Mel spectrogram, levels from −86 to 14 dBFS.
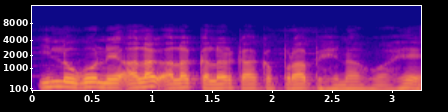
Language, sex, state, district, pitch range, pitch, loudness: Hindi, male, Arunachal Pradesh, Lower Dibang Valley, 120-145 Hz, 130 Hz, -16 LUFS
